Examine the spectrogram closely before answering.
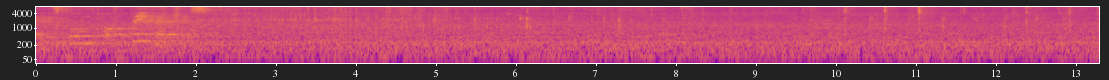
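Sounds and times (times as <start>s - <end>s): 
train station ambience: 0.0s - 13.2s.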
